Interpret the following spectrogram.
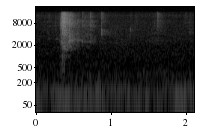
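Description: Near silence, with one short, faint crackle about half a second in as an eggshell is broken open by hand over a glass bowl.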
